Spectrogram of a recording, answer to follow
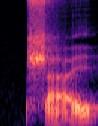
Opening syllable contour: low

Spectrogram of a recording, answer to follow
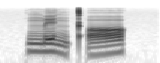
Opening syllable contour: falling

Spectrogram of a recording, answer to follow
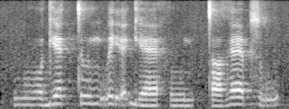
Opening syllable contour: low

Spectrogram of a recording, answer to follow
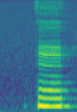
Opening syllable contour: high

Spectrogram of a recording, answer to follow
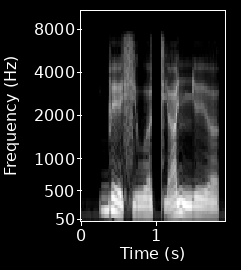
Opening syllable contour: falling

